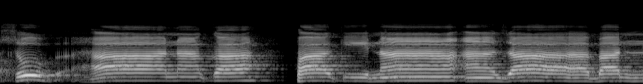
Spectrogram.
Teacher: Tulisannya nari, baca nar. Mad arid li sukun.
